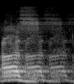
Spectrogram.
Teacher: یہ زا سٹی والا حروف سختی سے بنیں گے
